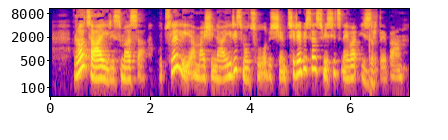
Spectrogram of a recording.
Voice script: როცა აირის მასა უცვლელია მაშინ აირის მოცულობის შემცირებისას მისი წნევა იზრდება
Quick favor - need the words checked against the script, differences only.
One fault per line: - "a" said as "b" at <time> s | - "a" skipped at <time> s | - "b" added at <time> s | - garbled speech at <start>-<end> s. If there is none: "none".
none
